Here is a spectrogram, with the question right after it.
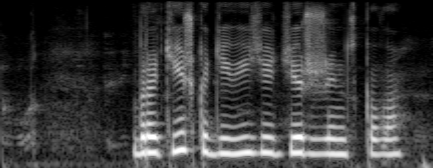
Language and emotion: Russian, neutral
